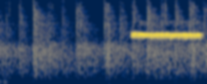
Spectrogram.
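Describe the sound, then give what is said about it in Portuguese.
A short first-quarter segment jingle of a flag football show, built from crowd-like noise with rhythmic swells, then a loud, steady, high-pitched buzzer tone that holds for about a second before cutting off. “Eu já escutei o apito, então roda a vinheta aí do primeiro quarto.”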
